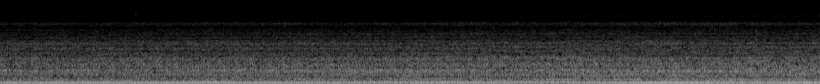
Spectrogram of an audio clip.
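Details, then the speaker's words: 1996 Chevrolet Suburban with Cummins diesel swap, cold start after wait-to-start light and relay clicks: low steady even clatter with slight haze of smoke, no misses or knocks; normal cold idle. "Since it is cold, it will smoke just a little bit of haze. You can kind of see in the shop there's a little bit of haze, but it's definitely not bad."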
